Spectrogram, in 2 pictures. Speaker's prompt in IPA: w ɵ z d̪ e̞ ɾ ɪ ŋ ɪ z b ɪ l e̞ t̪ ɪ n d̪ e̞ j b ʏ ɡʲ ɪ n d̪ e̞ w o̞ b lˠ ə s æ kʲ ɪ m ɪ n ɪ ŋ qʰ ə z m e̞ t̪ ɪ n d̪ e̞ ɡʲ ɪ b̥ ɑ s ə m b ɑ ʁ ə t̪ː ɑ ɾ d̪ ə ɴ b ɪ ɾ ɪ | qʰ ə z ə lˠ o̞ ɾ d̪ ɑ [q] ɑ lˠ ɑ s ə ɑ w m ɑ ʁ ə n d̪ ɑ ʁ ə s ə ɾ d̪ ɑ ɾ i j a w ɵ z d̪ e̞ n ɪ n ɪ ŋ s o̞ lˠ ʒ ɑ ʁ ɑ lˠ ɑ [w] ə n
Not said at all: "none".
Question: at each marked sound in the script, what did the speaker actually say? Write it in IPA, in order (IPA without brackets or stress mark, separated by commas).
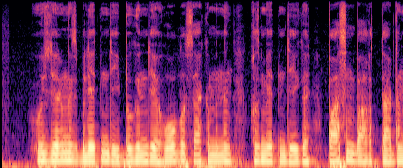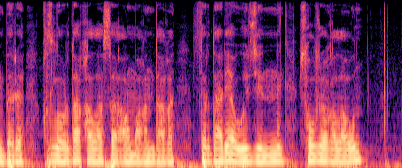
qʰ, w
